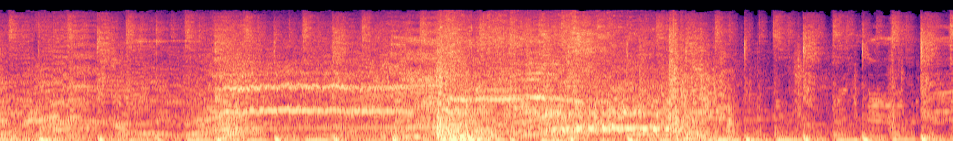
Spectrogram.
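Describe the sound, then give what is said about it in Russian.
A car speeding and running over a man in a film scene: sustained tire squeal over a low engine rumble, a sudden burst of noise midway, then rougher rattling noise. “Мужчину сбила машина, он еще жив. Машина на скорости давит человека.”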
